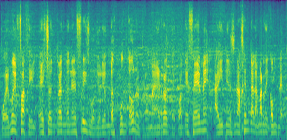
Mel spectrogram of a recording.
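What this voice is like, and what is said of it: Madrid Spanish accent. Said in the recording (Spanish): “tienes un acento de Madrid”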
